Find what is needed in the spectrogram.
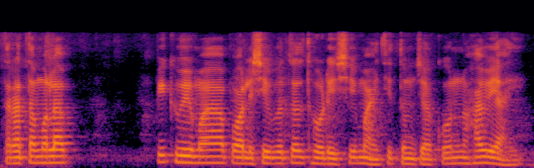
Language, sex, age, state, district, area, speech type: Marathi, male, 45-60, Maharashtra, Osmanabad, rural, spontaneous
